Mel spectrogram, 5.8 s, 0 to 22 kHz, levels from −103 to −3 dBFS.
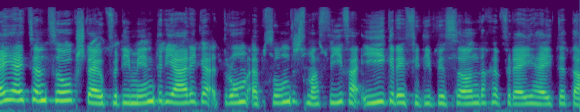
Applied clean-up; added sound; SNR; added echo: neural mask model Resemble Enhance denoiser.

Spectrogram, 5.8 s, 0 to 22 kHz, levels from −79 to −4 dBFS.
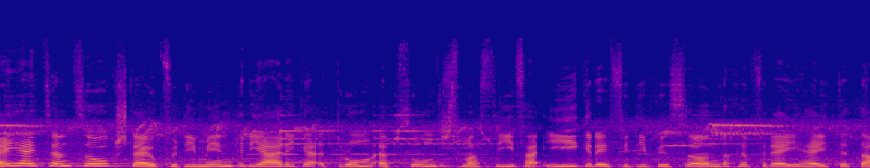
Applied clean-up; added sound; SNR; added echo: none; Bird / Bell; 16 dB; none.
